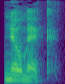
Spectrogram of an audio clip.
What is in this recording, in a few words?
"gnomic", American; oʊ - əʊ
